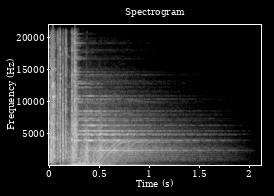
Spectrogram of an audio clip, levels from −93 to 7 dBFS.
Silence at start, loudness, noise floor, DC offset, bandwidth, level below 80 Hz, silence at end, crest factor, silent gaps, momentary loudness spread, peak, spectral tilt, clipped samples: 0 s; -14 LUFS; -60 dBFS; under 0.1%; over 20 kHz; -36 dBFS; 0.85 s; 20 dB; none; 20 LU; 0 dBFS; -1 dB/octave; under 0.1%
